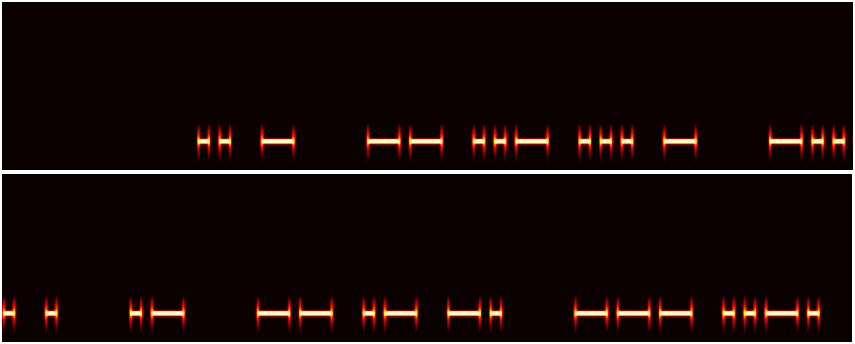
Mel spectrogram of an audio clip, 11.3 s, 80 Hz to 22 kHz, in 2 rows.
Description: Morse code, heard as a keyed tone, about 17 wpm, 700 Hz. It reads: IT MUST BE A MAN OF
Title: Sentences from Top 1000 Words - Review Part 3 - 17wpm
